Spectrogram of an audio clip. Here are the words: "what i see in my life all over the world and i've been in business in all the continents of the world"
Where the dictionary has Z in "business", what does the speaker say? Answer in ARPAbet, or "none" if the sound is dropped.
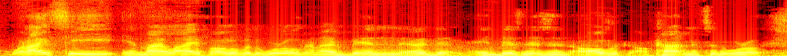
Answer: Z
